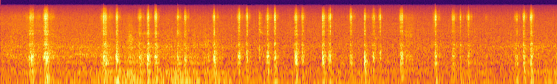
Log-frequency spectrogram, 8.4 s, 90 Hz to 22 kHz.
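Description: A fine 40-gauge felting needle jabbing repeatedly into wool, each stab a short soft crunching click, coming a few a second in irregular runs, as a small ball of black wool is felted down to form an eye.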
